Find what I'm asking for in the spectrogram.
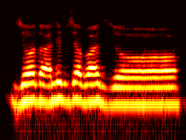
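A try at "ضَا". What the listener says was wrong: ও ভাইজান এগুলো তিন আলিফ টান তিন আলিফ টানগুলো অক্ষরে টানগুলো দেন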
